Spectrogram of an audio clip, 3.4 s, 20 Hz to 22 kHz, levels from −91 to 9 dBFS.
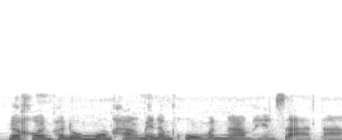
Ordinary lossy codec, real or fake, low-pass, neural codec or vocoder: none; fake; 7.2 kHz; codec, 16 kHz, 8 kbps, FunCodec, trained on LibriTTS, 25 frames a second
